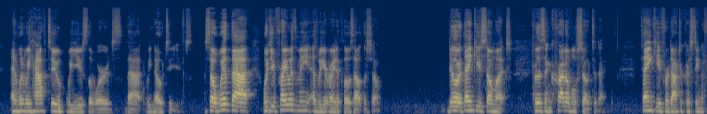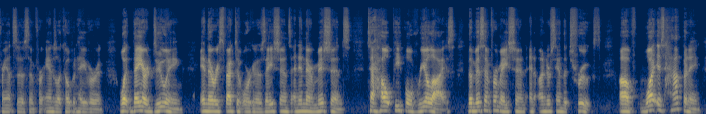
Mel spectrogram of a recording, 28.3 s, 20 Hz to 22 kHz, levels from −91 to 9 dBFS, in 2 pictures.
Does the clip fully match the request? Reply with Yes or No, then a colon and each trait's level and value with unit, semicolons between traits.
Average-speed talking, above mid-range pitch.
No: average, 165 wpm; low, 130 Hz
